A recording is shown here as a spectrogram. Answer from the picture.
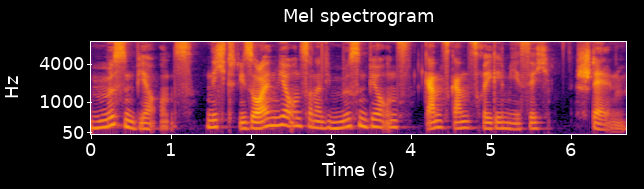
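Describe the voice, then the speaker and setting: A woman speaks at a very slow pace with lively intonation and a warm tone. The recording is very clean, with a silent background. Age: 30s. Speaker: podcast host and nursing leadership coach. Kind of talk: solo podcast monologue. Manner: warm, casual direct address.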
